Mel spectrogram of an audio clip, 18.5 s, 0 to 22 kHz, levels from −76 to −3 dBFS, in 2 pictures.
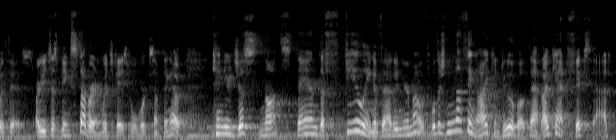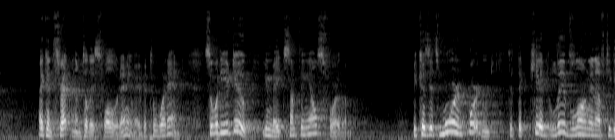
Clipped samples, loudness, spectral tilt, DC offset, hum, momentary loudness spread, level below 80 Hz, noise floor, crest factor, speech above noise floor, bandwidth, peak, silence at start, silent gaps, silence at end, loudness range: under 0.1%; -25 LUFS; -7 dB/octave; under 0.1%; none; 10 LU; -52 dBFS; -53 dBFS; 20 dB; 29 dB; 15.5 kHz; -6 dBFS; 0 s; none; 0 s; 3 LU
